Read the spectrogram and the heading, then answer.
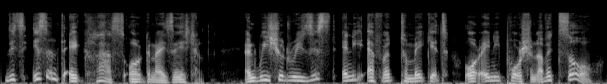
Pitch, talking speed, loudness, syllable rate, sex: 155 Hz, 200 wpm, -20 LUFS, 5.6 syllables/s, male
